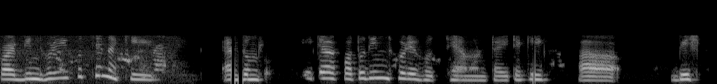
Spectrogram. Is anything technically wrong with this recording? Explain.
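Yes. Three kinds of fault are audible in this telephone-band speech, which sits below 4 kHz as G.711 coding would.

Speech suppressed in double talk, 0.0 to 0.14 s: the echo canceller likely mistook the talker for loudspeaker echo while both sides were active, and pulled its gain down to stay safe. The voice sinks by about 25 dB at its deepest, a brief hollow dip of about 150 ms right at the start before the level recovers.

Echo leak, 0.0 to 1.98 s, 4.32 to 4.51 s and 5.52 to 5.64 s: the far end's echo canceller likely failed to remove everything its microphone caught from its loudspeaker, so a residue travelled back. That residue sounds like a faint second copy trailing the speech by 191 ms. It is about 15 dB below the voice through the first two seconds, and about 25 dB below in the two short later scraps.

Packet loss filled with silence, 2.31 to 2.43 s and at 5.33 s: lost packets were replaced with nothing, leaving gaps of silence with abrupt edges. 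In the first stretch, 90 ms go missing across 120 ms, in holes up to 50 ms long. The second is a single 20 ms hole. The sizes fit 10 ms packets.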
